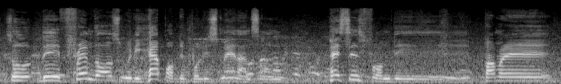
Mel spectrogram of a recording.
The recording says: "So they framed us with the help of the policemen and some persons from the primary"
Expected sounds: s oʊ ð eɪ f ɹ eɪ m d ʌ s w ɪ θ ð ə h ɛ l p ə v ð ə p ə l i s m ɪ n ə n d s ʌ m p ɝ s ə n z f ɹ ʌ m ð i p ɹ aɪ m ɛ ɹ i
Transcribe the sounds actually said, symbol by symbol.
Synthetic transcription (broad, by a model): s oʊ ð eɪ f ɹ eɪ m d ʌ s w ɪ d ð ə h ɛ l p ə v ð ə p ə l i s m ɪ n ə n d s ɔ m p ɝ s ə n s f ɹ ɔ m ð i p ɹ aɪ m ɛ ɹ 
